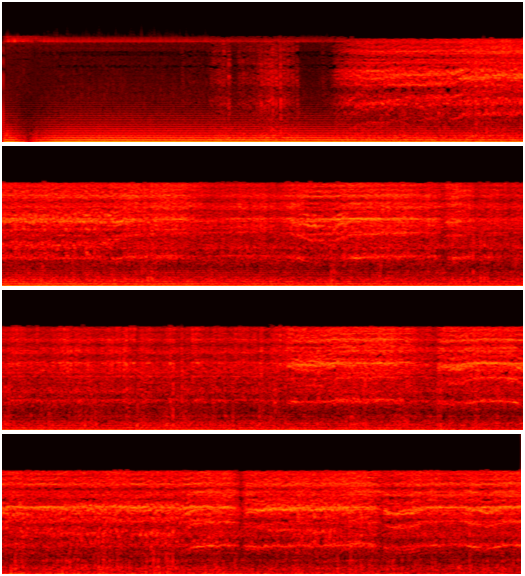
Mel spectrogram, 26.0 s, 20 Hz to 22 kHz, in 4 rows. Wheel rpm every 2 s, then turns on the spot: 0, 20, 150, 200, 230, 220, 230, 230, 220, 210, 200, 210, 220.
none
